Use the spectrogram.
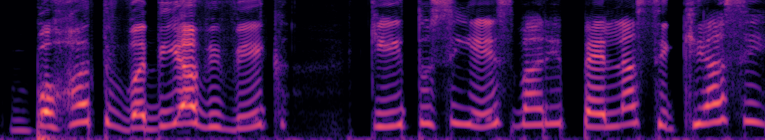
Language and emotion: Punjabi, surprised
